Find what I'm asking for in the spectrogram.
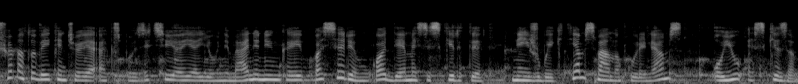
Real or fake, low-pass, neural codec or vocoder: fake; 7.2 kHz; codec, 16 kHz, 4 kbps, FunCodec, trained on Chinese and English, 50 frames a second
